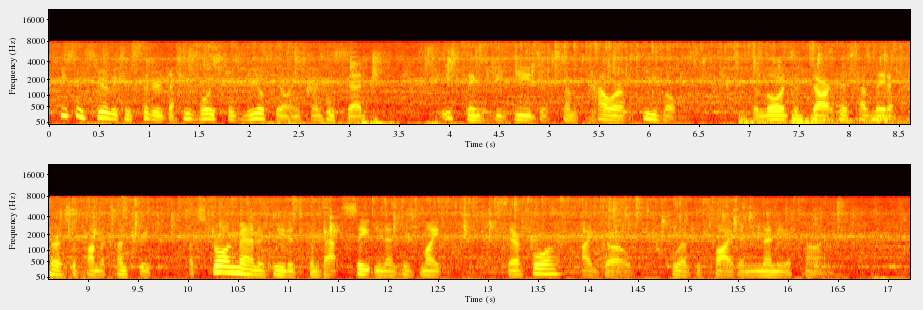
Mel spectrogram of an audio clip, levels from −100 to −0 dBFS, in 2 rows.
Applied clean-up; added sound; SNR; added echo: none; Bathtub (filling or washing); 0 dB; none.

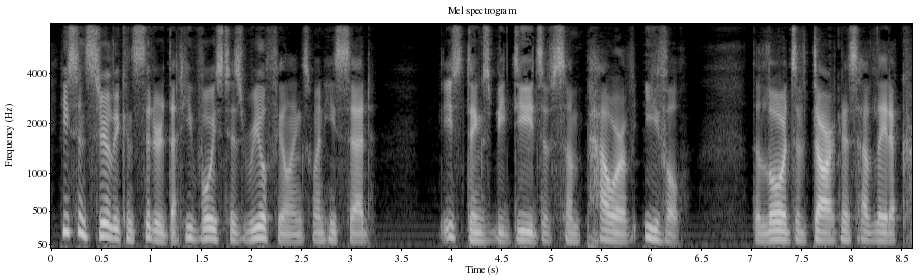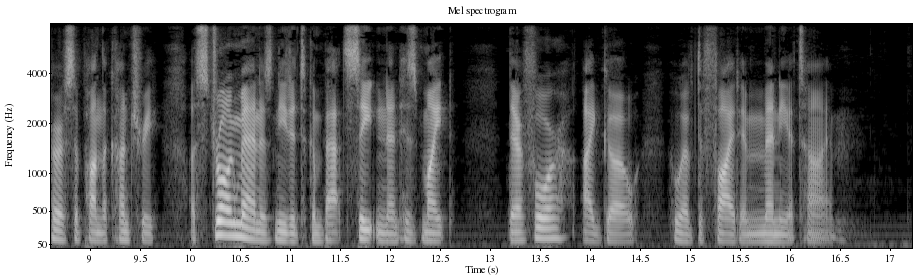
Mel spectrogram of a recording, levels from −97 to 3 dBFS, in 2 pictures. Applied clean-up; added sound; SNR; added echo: none; none; none; none.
